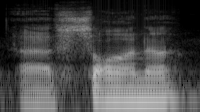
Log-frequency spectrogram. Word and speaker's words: sauna: That's sort of the basis for sauna, Finnish sauna. Sauna is the way they say it. It's the correct way to say it.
